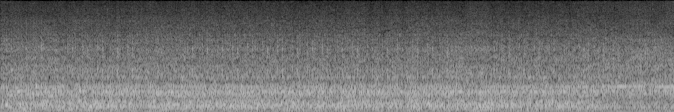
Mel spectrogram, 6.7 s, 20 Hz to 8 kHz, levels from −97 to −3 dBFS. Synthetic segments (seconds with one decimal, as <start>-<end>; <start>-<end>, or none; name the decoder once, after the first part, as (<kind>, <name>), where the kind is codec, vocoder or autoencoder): 0.0-0.6 (codec, SNAC); 1.4-1.8; 4.5-4.9; 6.2-6.7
